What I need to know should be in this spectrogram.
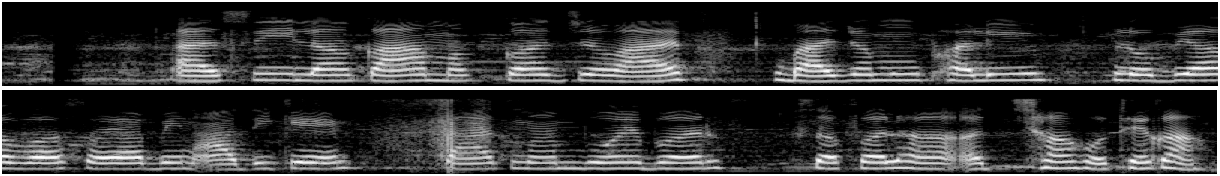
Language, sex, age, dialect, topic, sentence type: Chhattisgarhi, female, 18-24, Central, agriculture, question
